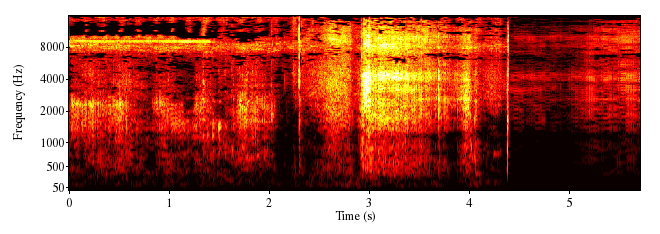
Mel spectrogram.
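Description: Rustling, scraping handling noise from a baitcasting reel and rod held close to the microphone, with a few clicks and one sharp knock about three seconds in. It cuts off suddenly after about four and a half seconds.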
